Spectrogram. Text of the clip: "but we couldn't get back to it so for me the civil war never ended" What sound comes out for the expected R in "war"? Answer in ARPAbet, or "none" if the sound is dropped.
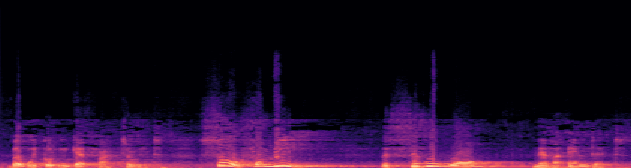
R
